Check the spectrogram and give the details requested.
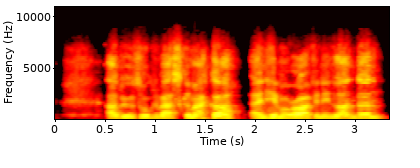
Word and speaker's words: Scamacca: Is it Scamacca or Scamacca?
